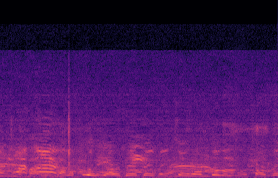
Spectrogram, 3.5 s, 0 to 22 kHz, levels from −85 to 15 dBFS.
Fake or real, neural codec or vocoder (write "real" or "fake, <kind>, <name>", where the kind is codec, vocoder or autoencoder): fake, autoencoder, DAC-VAE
